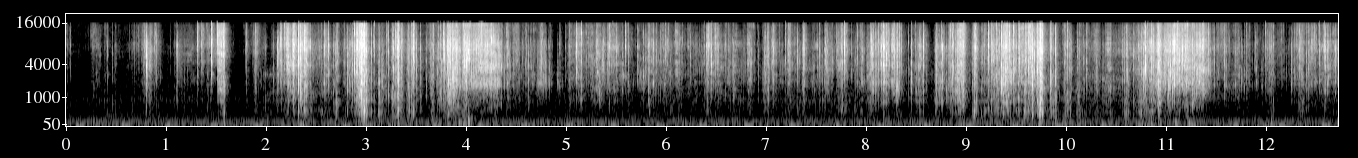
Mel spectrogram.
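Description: Foil wrapper of a Panini football card pack crinkling and tearing in the hands as the pack is opened, in irregular bursts, loudest a couple of seconds in and again near the end.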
